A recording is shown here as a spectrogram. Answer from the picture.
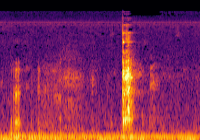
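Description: A Madbull Black Python tightbore barrel set down on a wooden desk with a single sharp clink about a second in, over a steady low hum.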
